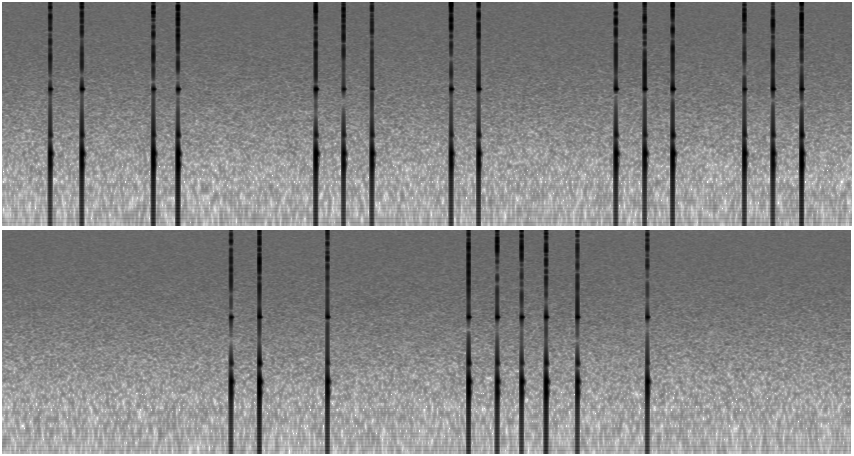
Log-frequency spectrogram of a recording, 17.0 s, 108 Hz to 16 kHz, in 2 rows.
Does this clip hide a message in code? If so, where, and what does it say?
Yes: tap code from 0.5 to 15.0 s, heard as taps on a table, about 4 knocks a second. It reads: GMN FV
